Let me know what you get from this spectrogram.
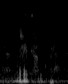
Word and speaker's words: André Campra: que se pronuncia así, André Campra.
